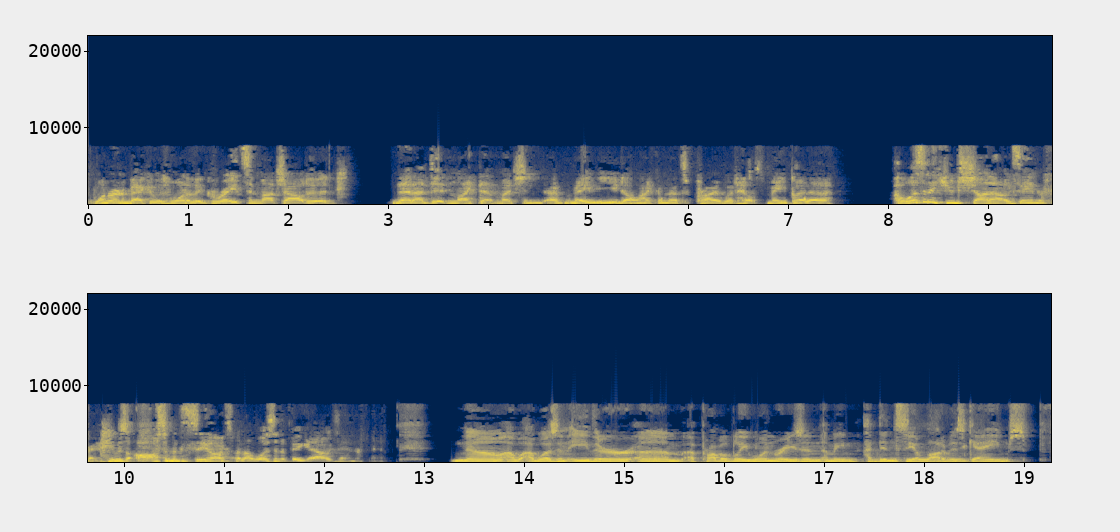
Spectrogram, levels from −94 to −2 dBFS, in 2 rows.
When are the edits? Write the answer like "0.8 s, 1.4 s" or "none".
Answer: none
